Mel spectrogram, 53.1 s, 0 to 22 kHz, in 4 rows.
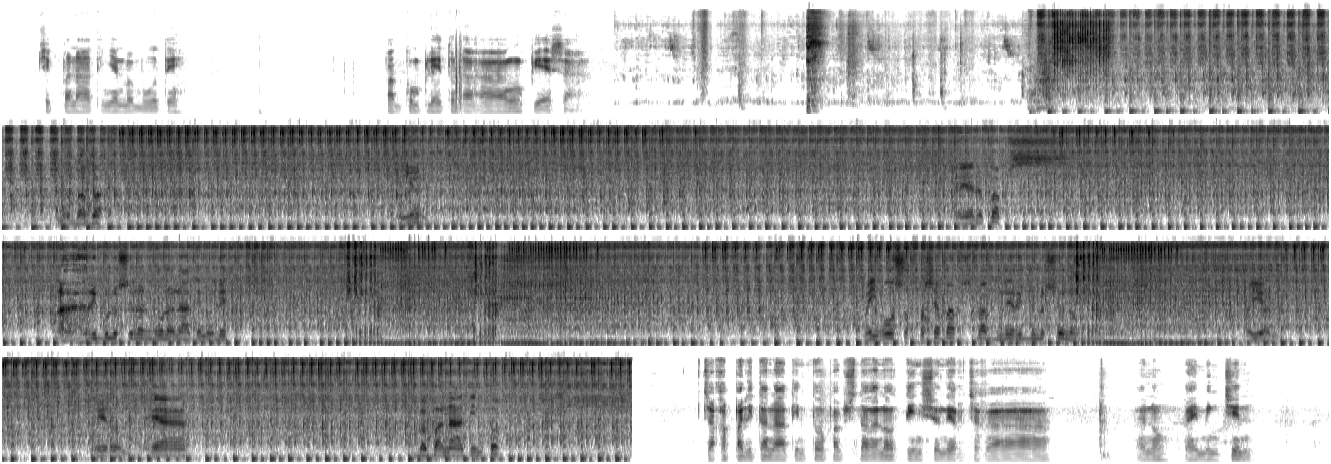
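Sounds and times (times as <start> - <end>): engine rattle: 8.5 - 46.2
motorcycle engine running: 10.1 - 46.2.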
